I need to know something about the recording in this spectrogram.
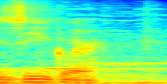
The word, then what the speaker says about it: Ziegler: how you say it the z-i-e Ziegler I keep saying Zeigler it's IE so it'd be Ziegler if it's German which is a very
